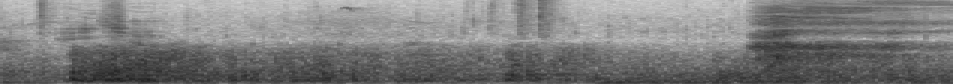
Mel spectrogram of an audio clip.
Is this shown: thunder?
yes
